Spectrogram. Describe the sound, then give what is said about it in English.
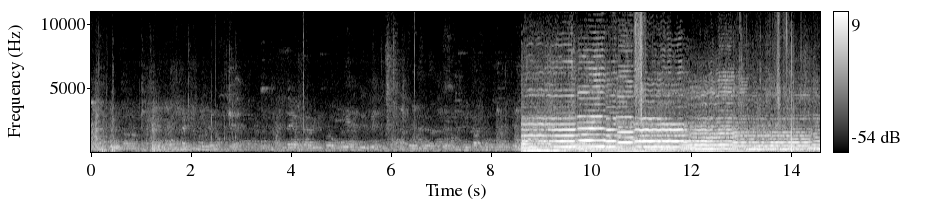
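City street background in Cork as someone walks away from a bar: low ambient noise with scattered footsteps and indistinct voices, then an abrupt jump to a much louder, sustained tonal sound for the last few seconds. “you can hear the sounds of Cork City in the background as I walk away from the Woodford Bar”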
